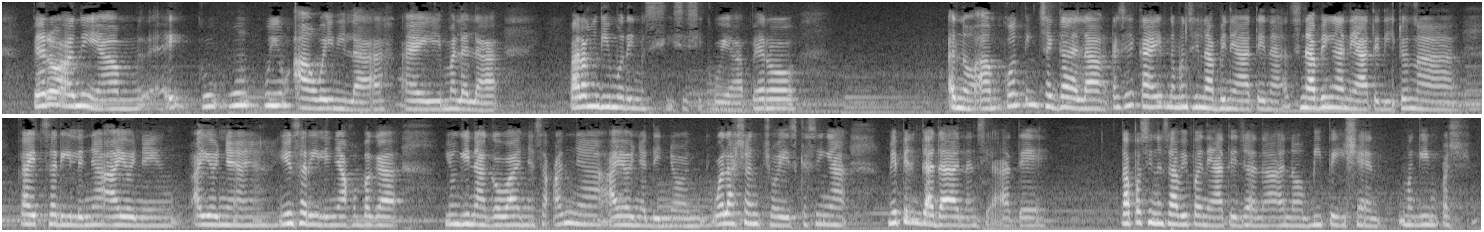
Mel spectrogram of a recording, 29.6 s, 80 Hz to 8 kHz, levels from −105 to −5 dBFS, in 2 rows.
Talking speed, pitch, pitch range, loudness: 160 wpm, 230 Hz, 215-255 Hz, -23 LUFS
